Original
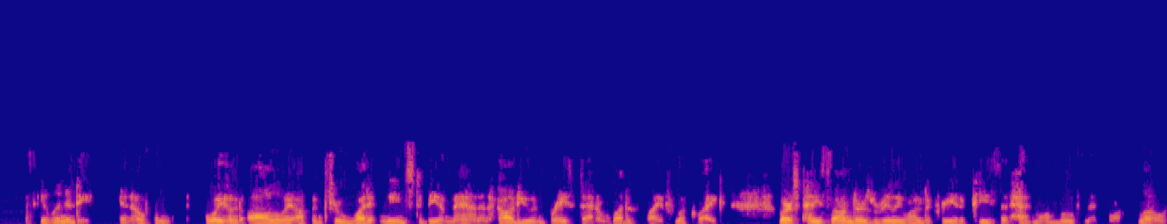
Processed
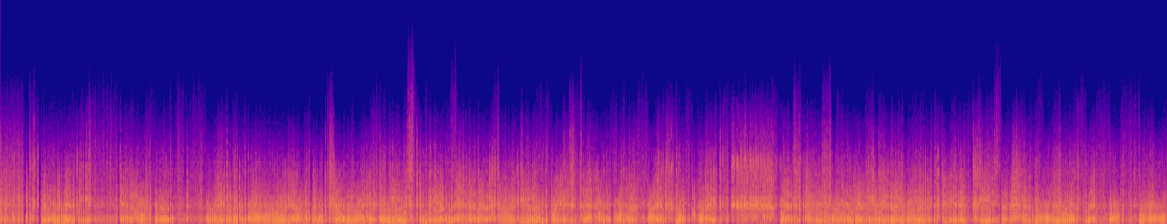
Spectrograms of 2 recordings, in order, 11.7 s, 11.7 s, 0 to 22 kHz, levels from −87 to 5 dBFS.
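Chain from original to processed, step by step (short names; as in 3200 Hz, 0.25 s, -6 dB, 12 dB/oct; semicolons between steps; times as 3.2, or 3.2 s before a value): per-bin compression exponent 0.2; 2.57–3.69 LPF 6000 Hz; in parallel at 0 dB: negative-ratio compressor -18 dBFS, ratio -1; on the sum: limiter -3 dBFS, peak gain reduction 9.5 dB; power-law curve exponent 3; on a send: feedback echo 0.429 s, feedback 53%, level -12 dB; on the sum: gain -1 dB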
